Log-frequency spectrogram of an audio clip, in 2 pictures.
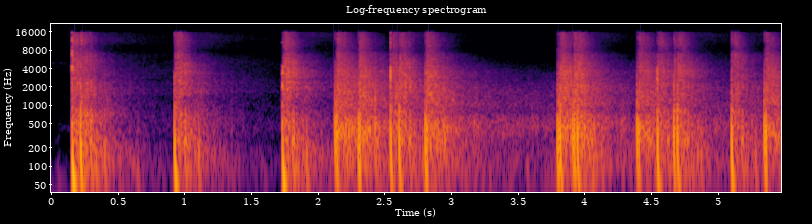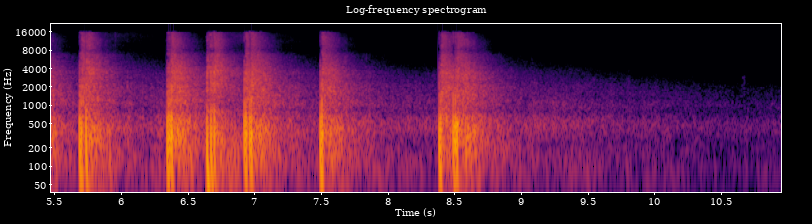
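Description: A 16-shot 20 mm titanium salute firework cake firing. It sets off a rapid, uneven series of loud, sharp bangs with short echoing tails, ending in one last bang after a brief gap.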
